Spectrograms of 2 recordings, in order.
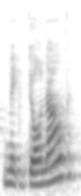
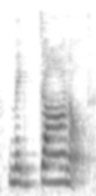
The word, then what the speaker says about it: McDonald: contain the a sound many of these words are going to be spelled with the letter O make sure that you don't say o it's not Robert it's Robert it's not McDonald it's McDonald all right let's practice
